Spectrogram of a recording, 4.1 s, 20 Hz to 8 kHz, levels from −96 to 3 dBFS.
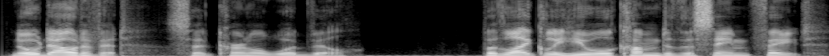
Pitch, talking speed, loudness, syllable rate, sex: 145 Hz, 230 wpm, -18 LUFS, 6.7 syllables/s, male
